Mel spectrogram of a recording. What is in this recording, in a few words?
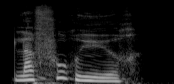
"la fourrure", French; difficult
